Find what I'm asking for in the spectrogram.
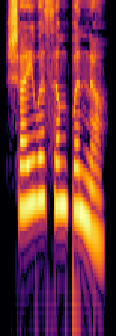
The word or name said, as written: ಶೈವಸಂಪನ್ನ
